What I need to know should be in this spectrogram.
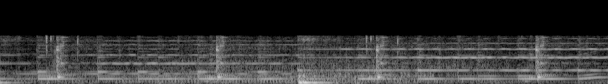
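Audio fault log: Nothing goes wrong in this one; it just has the narrowband call-line sound you'd expect, with nothing above 4 kHz, which fits a standard phone codec like G.711 A-law at 64 kbps.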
